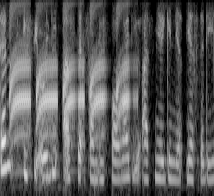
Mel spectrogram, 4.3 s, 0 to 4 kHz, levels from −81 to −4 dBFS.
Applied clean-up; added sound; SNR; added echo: neural mask model RNNoise.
